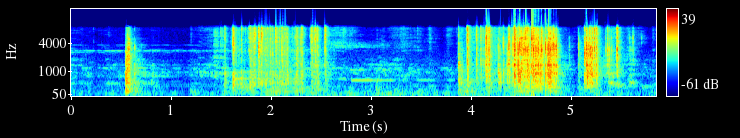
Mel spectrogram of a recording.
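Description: Tarot cards shuffled up close in separate bursts, crisp riffling clicks and flutters with short pauses between them and no talk.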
